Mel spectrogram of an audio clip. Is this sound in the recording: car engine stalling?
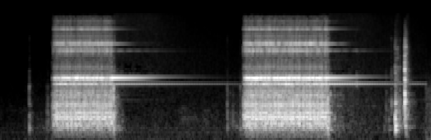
no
